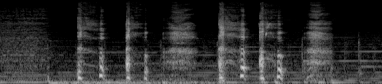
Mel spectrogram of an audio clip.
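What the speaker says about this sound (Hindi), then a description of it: "डर से उसके गले में पानी अटक गया और वो जोरों से खांसने लगी" A woman coughs in a rapid series of harsh bursts, two clusters separated by a short pause, close and fairly loud.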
